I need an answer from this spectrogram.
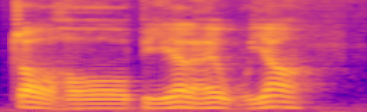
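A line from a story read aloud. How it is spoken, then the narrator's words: Hearty laughter. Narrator (Chinese): 庄襄王大笑道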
